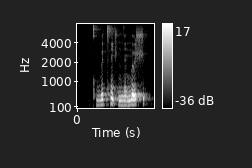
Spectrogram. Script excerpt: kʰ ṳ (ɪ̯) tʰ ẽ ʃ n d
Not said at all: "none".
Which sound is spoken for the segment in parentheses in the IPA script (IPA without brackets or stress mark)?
ɪ̯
